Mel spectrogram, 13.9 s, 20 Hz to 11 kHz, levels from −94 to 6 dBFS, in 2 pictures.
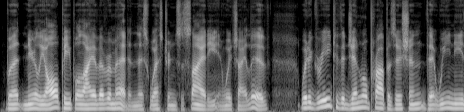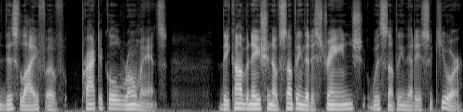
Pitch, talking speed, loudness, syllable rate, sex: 125 Hz, 180 wpm, -18 LUFS, 5.5 syllables/s, male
